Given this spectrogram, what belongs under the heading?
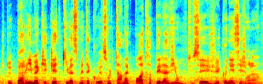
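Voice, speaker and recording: A cynical, crude ticket clerk, acted by a man in a parody dub. His medium-pitched voice is deadpan, with clear background noise. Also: fast, lightly acted. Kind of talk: comedy film parody dub.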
